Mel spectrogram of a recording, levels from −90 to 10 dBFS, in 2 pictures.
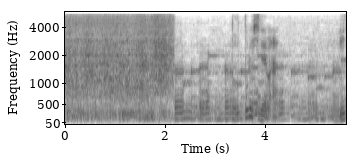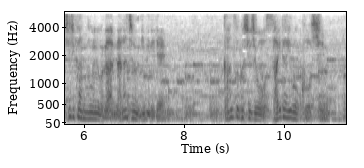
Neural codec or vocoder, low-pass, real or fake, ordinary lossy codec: vocoder, 22.05 kHz, 80 mel bands, HiFi-GAN; 5.4 kHz; fake; MP3, 32 kbps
